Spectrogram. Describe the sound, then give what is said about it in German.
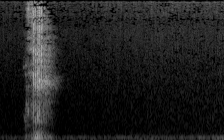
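A single short, snorting pig oink, loud and rough for about half a second, followed by quiet with only a faint low hum. “War das jetzt nochmal wegen dem Schweinchen?”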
